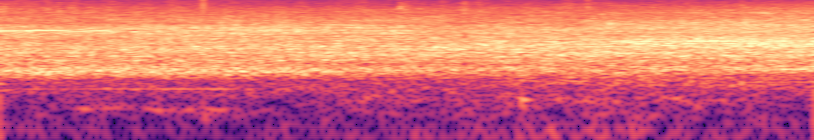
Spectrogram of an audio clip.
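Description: Large stadium crowd making a steady, dense din of noise during a field-goal attempt.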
